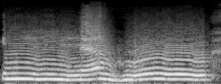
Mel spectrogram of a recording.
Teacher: اور پھر آپ نے گنہ کرنا ہے نون مشدد پہ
